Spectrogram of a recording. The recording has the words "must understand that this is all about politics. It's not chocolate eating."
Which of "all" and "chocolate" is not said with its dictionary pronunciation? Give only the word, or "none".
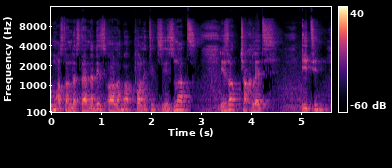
none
